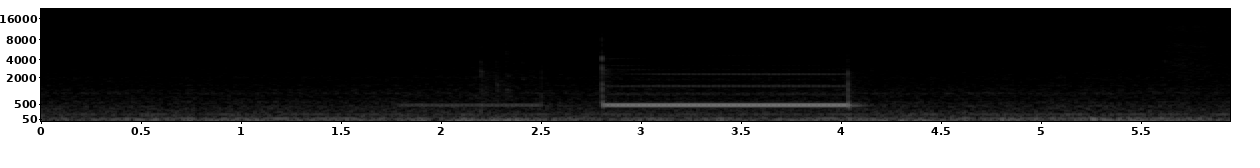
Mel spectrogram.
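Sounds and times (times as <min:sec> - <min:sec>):
telephone tones on an outgoing call: 0:01.9 - 0:04.1.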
